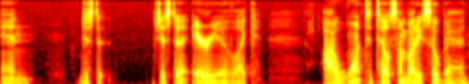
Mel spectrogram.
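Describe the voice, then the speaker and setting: At a fairly slow pace, a man with a fairly low pitch speaks in a monotone, flat way, recorded very cleanly against a silent background with a dry, close sound and no echo. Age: 30s. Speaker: podcast co-host, husband. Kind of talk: casual chat.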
